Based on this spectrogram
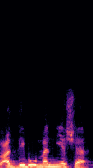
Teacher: نعم يسكن الباء ويدغمها · Term: الإدغام الصغير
